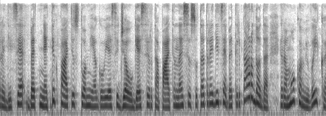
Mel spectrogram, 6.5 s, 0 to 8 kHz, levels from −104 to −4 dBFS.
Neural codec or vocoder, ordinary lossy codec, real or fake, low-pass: none; AAC, 48 kbps; real; 7.2 kHz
